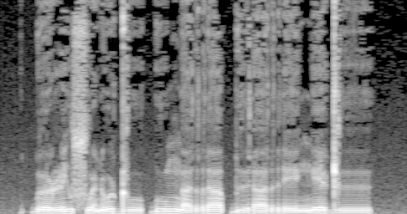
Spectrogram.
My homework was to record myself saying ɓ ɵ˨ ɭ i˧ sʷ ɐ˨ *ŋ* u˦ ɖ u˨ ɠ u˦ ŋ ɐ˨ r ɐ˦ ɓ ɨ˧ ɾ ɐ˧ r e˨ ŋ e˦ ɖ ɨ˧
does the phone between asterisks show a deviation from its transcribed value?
yes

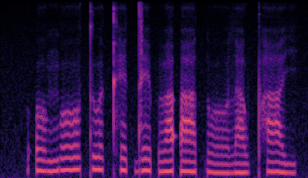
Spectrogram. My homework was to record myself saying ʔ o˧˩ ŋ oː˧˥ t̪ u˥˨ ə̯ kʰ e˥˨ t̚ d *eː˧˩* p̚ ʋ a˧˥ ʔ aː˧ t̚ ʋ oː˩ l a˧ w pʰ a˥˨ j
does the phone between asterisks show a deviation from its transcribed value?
yes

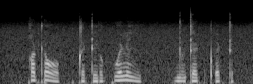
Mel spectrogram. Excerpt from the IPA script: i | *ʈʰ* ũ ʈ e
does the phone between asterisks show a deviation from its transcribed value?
yes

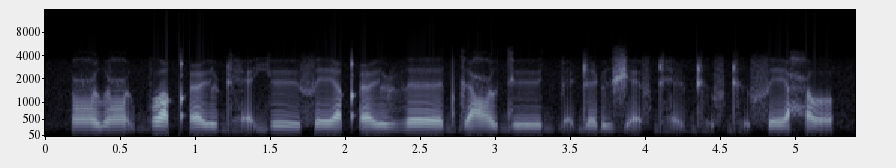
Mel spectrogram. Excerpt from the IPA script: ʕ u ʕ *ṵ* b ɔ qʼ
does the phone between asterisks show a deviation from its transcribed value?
no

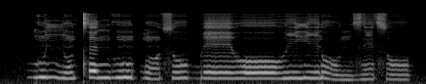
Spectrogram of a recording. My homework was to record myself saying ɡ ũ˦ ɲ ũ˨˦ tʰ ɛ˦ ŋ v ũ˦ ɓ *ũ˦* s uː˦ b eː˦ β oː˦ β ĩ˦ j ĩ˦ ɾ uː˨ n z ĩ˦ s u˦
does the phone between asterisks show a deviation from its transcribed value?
yes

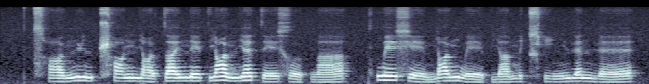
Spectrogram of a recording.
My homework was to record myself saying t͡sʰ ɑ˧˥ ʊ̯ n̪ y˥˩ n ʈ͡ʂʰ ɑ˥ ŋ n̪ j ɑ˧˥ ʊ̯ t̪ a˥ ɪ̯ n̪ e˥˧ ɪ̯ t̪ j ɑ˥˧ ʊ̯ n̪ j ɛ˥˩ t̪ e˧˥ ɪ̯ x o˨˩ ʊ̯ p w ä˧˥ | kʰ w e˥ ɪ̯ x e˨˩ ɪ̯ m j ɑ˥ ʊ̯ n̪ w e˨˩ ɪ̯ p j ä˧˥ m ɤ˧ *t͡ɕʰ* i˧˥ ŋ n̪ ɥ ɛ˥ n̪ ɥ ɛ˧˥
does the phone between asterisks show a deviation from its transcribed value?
no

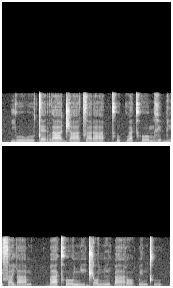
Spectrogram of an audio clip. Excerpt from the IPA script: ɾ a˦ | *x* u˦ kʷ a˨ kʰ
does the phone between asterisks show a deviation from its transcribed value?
yes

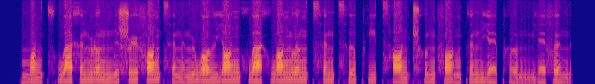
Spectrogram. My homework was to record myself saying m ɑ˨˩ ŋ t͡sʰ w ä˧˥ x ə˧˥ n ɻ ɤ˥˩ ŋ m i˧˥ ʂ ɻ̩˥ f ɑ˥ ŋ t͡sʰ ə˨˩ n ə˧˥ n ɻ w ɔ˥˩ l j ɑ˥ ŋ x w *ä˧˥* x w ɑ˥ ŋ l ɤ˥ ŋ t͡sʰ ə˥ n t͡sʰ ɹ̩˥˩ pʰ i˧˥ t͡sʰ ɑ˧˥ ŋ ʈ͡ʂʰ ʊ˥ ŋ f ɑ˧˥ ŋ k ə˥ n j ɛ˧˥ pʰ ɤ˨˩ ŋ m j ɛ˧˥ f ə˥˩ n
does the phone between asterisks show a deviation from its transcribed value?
yes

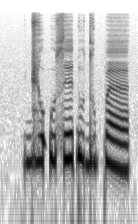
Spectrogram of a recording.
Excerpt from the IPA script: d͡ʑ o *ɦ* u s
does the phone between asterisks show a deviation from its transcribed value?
yes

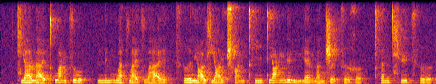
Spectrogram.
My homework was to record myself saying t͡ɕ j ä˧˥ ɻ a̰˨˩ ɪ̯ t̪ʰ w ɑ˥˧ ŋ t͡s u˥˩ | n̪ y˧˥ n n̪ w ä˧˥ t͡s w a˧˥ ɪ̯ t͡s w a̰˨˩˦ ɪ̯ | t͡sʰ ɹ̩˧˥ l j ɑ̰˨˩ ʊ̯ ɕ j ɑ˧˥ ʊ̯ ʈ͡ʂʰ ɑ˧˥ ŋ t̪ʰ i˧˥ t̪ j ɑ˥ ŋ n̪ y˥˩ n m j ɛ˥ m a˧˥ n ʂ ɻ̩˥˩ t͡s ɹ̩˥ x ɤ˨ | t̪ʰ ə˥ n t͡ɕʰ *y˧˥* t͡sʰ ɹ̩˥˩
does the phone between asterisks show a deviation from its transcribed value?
yes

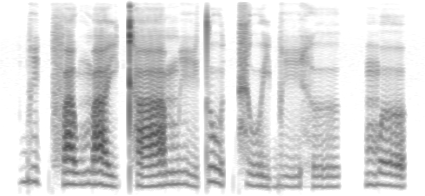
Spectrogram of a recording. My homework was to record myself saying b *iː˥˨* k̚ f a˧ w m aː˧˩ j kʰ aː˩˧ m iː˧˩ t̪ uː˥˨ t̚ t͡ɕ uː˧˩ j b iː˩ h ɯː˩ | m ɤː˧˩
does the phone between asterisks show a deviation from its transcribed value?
no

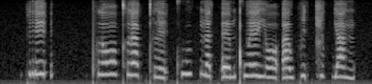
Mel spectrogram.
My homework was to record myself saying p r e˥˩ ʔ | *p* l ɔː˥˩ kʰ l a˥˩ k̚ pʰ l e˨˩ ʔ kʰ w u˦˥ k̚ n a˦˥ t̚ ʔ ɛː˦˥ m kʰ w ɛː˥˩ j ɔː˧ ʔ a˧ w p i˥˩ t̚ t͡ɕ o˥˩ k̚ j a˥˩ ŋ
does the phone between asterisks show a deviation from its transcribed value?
yes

